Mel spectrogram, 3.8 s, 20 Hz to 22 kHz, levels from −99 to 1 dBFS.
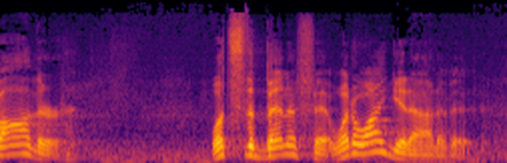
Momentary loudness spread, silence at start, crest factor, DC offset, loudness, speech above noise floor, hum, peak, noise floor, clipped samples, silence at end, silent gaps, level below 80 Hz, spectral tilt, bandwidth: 17 LU; 0 s; 18 dB; under 0.1%; -23 LUFS; 27 dB; none; -6 dBFS; -50 dBFS; under 0.1%; 0.25 s; none; -58 dBFS; -4.5 dB/octave; 18.5 kHz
